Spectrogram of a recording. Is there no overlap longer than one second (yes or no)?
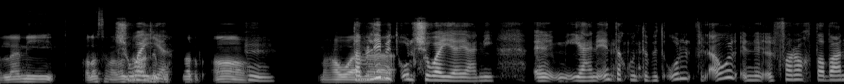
yes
